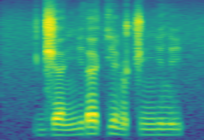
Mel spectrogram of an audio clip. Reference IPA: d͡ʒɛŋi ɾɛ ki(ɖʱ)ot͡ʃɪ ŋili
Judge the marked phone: incorrect: ɳ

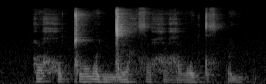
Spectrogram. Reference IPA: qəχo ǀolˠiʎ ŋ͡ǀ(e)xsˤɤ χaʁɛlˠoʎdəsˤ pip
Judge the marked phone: incorrect: ɛ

